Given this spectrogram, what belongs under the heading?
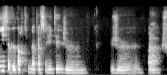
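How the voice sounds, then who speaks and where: A woman is speaking. Her pace is fairly slow. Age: 40s. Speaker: website founder. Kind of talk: interview.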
